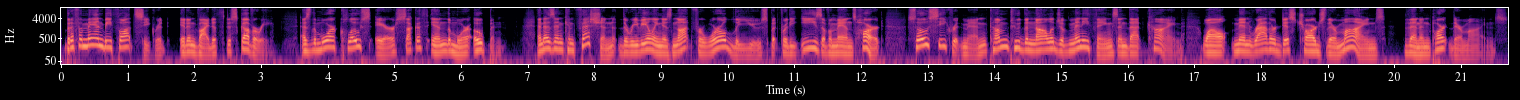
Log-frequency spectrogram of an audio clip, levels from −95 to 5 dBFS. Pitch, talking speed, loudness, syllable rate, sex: 145 Hz, 170 wpm, -20 LUFS, 4.4 syllables/s, male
